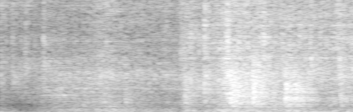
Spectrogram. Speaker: So once again, if we have a look at those wheels, they're definitely rusted. This one's not actually sitting very straight either, so we're going to have to make some adjustments there.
